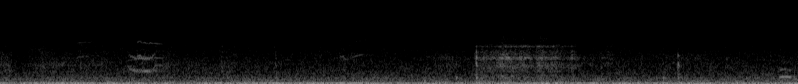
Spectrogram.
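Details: Mother cat Lucy with her three-week-old kittens, born indoors after she was rescued from under a caravan. Short mewing cries near the start, later a fuller harmonic meow lasting about a second, amid constant low hum.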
